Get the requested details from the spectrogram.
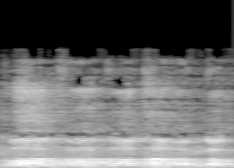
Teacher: कंठ पर हाथ रखेंगे तो आपको उसका प्रकंपन मजबूत होगा। यानी कि कंठ ही इसका उच्चारण स्थान है। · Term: कंठ वर्ण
